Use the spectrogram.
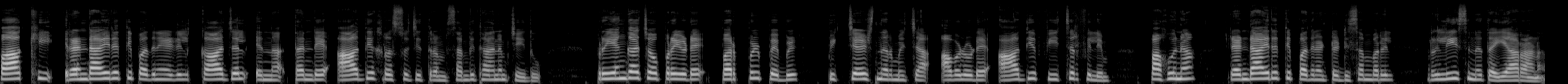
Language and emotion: Malayalam, neutral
